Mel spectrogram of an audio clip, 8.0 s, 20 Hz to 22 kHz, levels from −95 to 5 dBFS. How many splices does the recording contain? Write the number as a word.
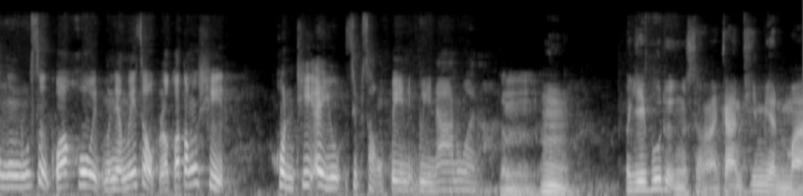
one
